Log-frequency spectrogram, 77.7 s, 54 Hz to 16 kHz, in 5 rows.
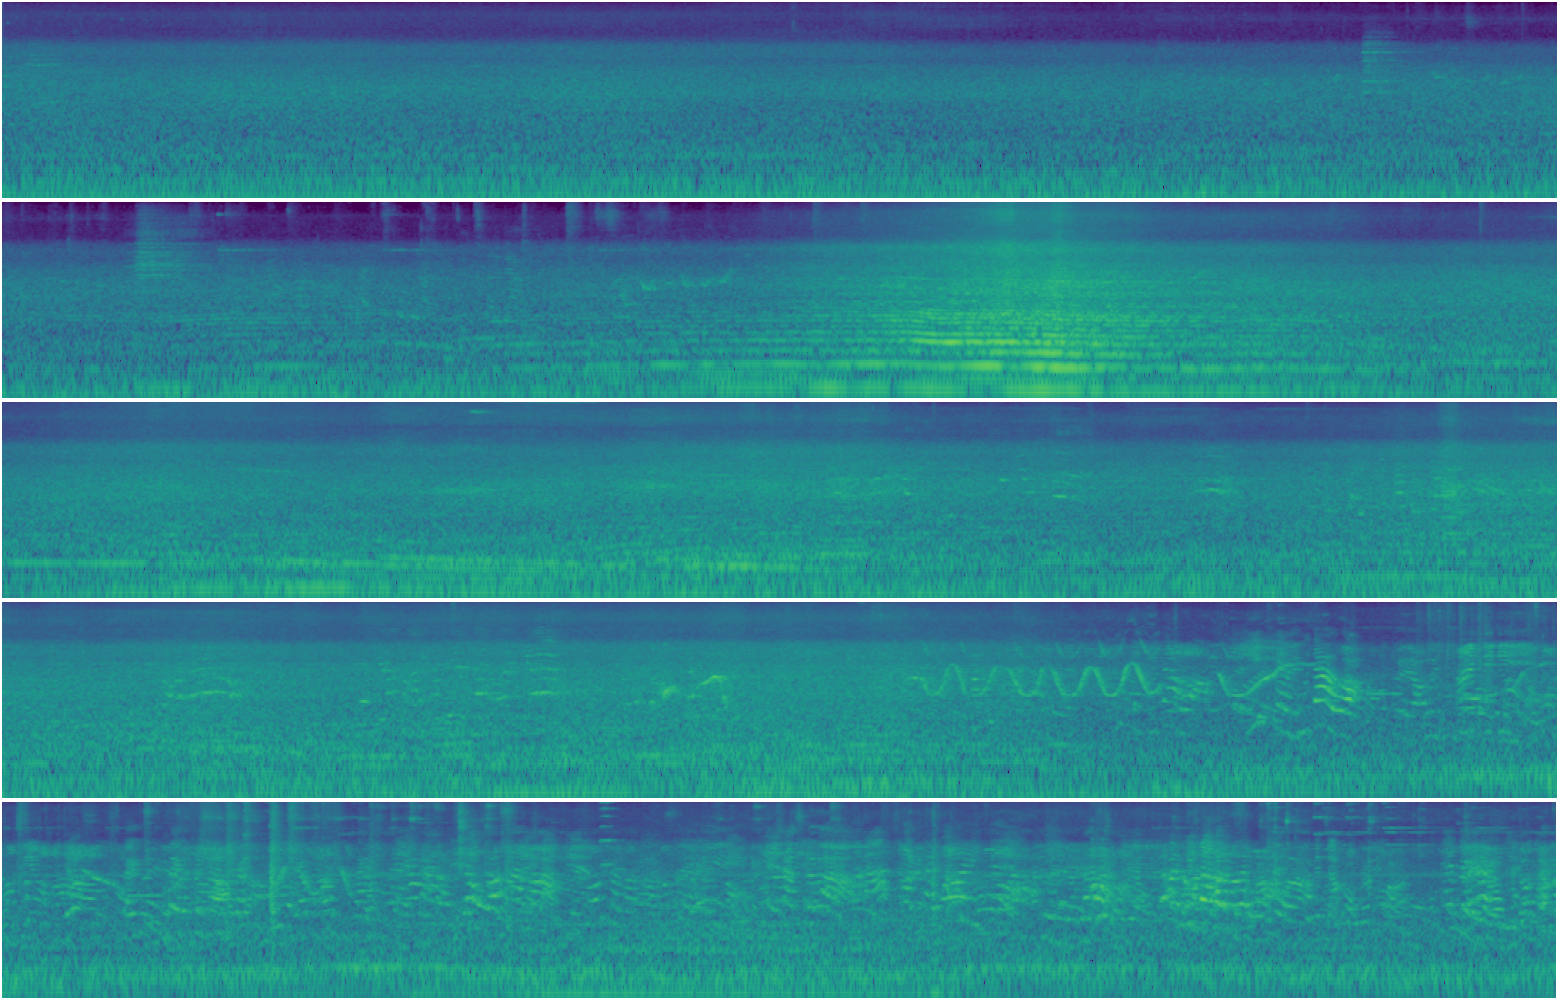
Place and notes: Sec., Jianguo S. Rd., Da'an Dist. - Walking on the road
Traffic noise, Building site, Go into the convenience store, Pupils
25 June 2015, ~16:00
